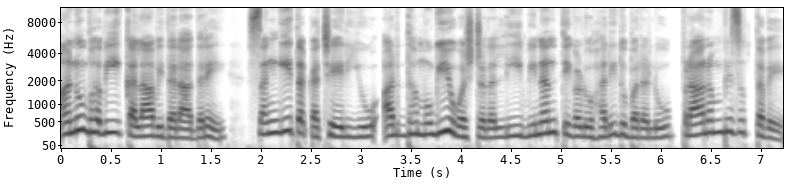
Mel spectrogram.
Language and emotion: Kannada, neutral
